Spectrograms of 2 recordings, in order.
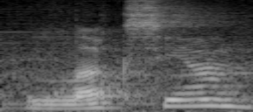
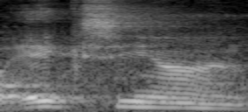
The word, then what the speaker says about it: Ixion: It is not an L. Oh, Ixion.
